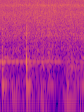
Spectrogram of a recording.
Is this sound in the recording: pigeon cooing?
no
